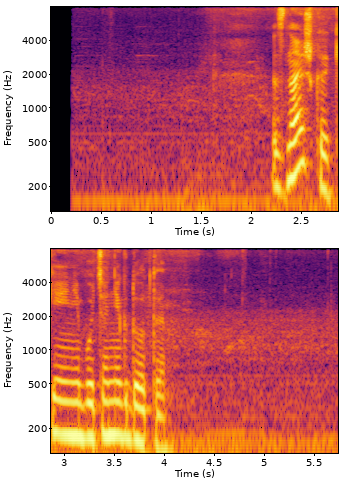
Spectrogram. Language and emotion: Russian, neutral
